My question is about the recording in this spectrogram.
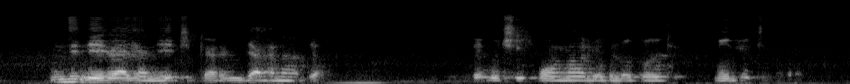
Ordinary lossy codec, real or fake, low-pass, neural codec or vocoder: Opus, 16 kbps; fake; 9.9 kHz; autoencoder, 48 kHz, 32 numbers a frame, DAC-VAE, trained on Japanese speech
